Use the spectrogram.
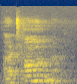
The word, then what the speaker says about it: atonement: bridging is what the Bible writers called Act one men we pronounce it what atonement the atonement means we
